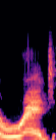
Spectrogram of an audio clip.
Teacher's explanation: Não tem o I depois do D. Red e não red.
